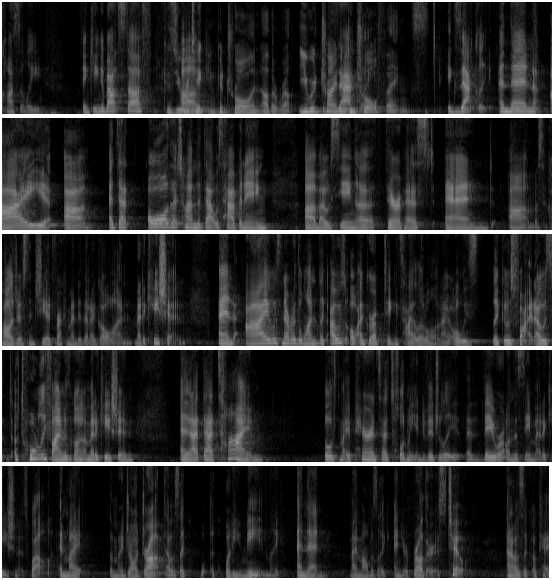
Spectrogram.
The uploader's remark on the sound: This episode was recorded in front of an audience at the Samsung’s 837 building in the Meatpacking District.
